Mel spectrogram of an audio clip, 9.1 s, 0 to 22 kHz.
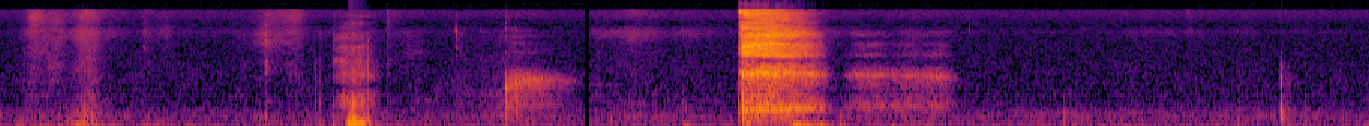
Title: sneeze 6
